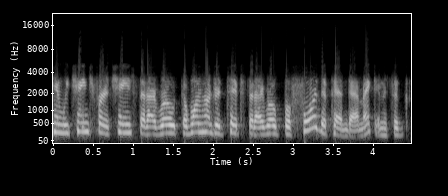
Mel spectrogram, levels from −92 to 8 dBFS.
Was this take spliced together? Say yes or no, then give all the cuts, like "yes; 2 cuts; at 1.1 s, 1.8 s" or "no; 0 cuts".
no; 0 cuts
